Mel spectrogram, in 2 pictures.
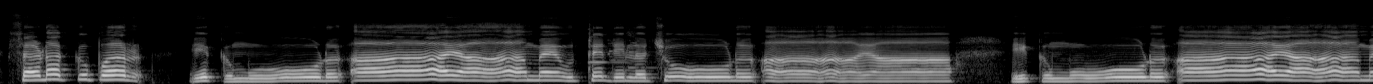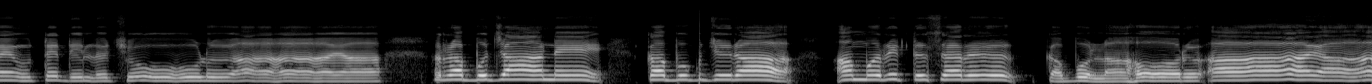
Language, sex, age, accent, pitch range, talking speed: Hindi, male, 50-69, native, 155-200 Hz, 55 wpm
